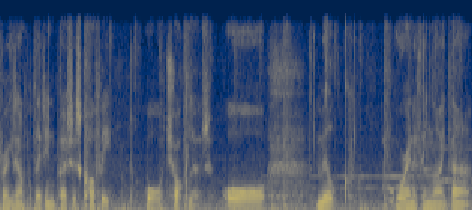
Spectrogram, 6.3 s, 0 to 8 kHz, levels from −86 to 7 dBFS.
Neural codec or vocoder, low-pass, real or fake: none; 7.2 kHz; real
